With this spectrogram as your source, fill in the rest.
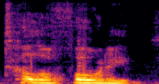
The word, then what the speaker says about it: telephony: networks and telephony i know it looks like telephony but it's pronounced telephony and those are our textbook topics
